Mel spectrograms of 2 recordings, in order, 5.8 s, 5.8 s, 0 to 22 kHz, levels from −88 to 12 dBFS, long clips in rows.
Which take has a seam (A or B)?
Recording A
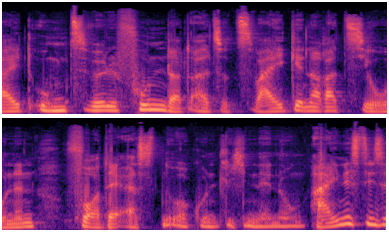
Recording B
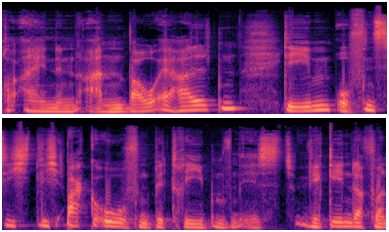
B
